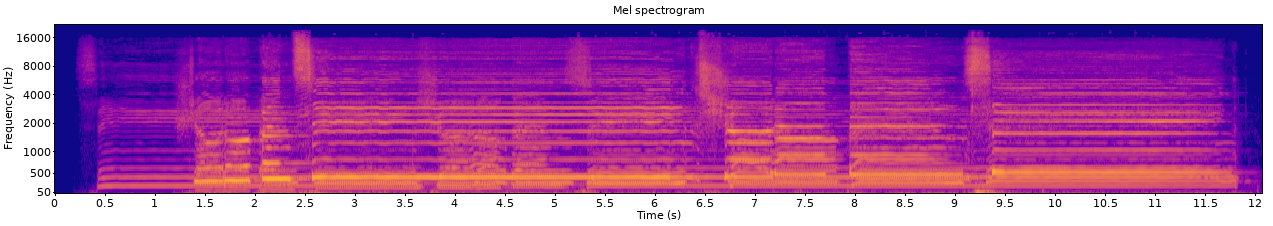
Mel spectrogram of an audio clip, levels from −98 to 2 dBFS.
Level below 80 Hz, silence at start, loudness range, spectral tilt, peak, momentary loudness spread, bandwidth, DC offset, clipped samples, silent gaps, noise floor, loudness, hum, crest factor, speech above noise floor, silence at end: -44 dBFS; 0.3 s; 4 LU; -3 dB/octave; -10 dBFS; 11 LU; 19 kHz; under 0.1%; under 0.1%; none; -49 dBFS; -25 LUFS; none; 14 dB; 27 dB; 0.25 s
